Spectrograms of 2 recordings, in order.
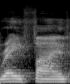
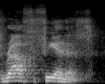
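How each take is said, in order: First: The first name sounds like Rafe, with no L. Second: The first name sounds like Ralph, with an L. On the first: The speaker calls it wrong. "they're calling him Ray Fiennes, and that's not how it's spelt" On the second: The speaker calls it right. "so that's Ralph Fiennes"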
